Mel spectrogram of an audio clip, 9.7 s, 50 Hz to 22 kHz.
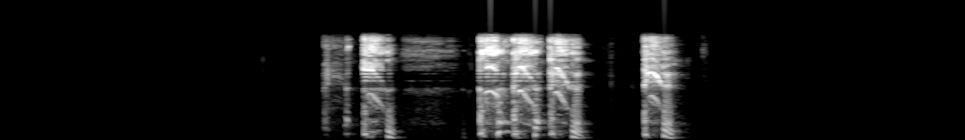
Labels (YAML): expert_labels:
- quality: ok
  cough_type: dry
  dyspnea: false
  wheezing: false
  stridor: false
  choking: false
  congestion: false
  nothing: true
  diagnosis: COVID-19
  severity: mild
